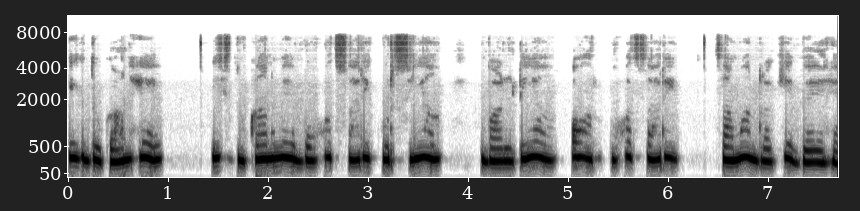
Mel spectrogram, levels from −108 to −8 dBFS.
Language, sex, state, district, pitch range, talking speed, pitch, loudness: Hindi, female, Bihar, Supaul, 245-280 Hz, 140 wpm, 260 Hz, -10 LUFS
